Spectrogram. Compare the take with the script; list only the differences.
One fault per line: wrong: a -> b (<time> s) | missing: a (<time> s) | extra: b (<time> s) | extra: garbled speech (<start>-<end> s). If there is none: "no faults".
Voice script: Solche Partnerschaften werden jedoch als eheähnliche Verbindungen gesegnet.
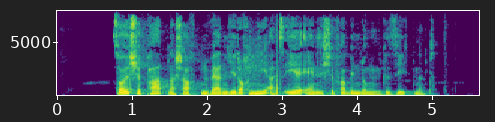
extra: nie (2.5 s)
